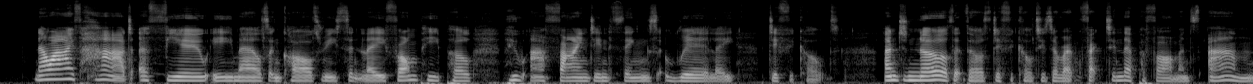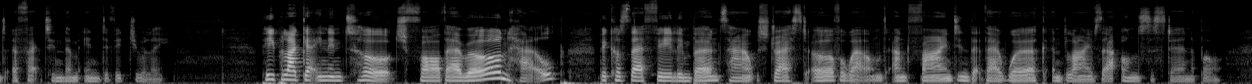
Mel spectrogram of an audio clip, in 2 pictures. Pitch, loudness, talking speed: 165 Hz, -25 LUFS, 130 wpm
